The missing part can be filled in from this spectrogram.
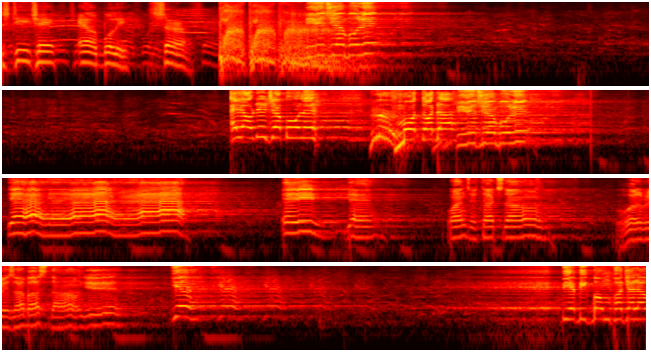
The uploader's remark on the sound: LIVE AUDIO! AT ISLAND SATURDAYS. Live audio recording of island saturdays.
